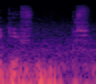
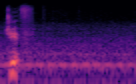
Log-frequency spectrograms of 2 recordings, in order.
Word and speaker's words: GIF: I will always say GIF. Nothing you can say to me to make me say otherwise. I know that the creator always intended that it be pronounced GIF.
